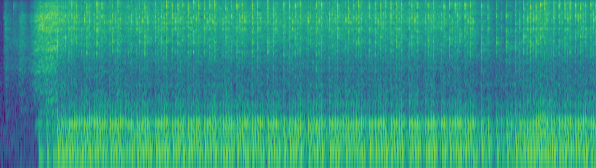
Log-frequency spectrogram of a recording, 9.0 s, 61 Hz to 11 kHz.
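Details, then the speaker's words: 1968 Honda CL175 twin with supercharged EFI on E85, after an injector was fixed, in a 34-degree garage: catches right away and settles into a steady, even cold idle with a firm deep note, both cylinders firing; tune still needs adjusting. "It's like, it's now 34 degrees in the garage with the door open. The fact that this thing even kicks over, I'm ecstatic."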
